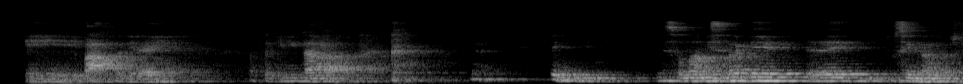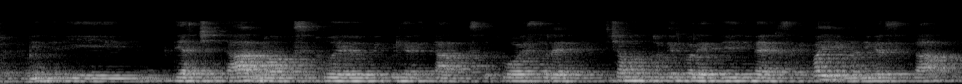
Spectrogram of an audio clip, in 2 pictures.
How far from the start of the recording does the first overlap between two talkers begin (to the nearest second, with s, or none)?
none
